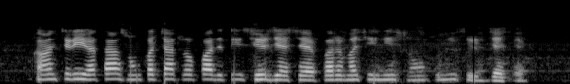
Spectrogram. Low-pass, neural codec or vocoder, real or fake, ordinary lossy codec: 7.2 kHz; autoencoder, 48 kHz, 128 numbers a frame, DAC-VAE, trained on Japanese speech; fake; MP3, 64 kbps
